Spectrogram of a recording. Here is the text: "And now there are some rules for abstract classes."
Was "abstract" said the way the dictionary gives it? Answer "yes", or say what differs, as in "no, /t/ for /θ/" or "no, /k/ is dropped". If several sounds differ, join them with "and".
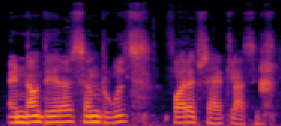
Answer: no, /k/ is dropped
